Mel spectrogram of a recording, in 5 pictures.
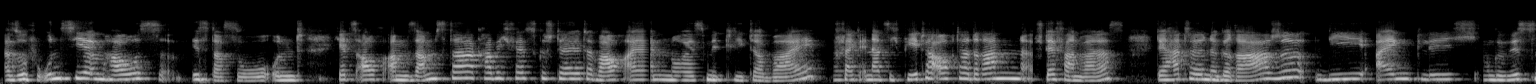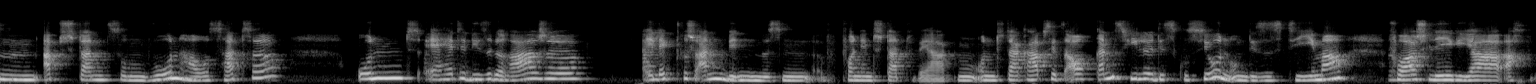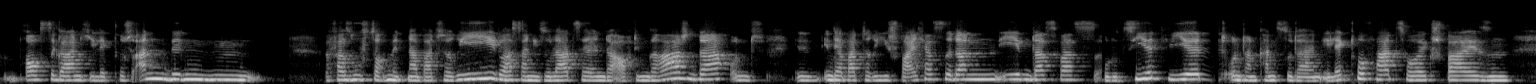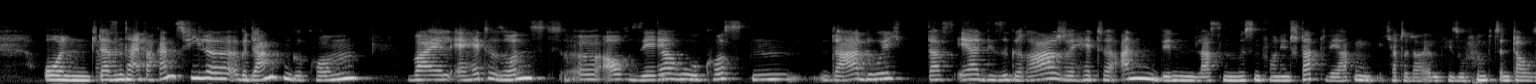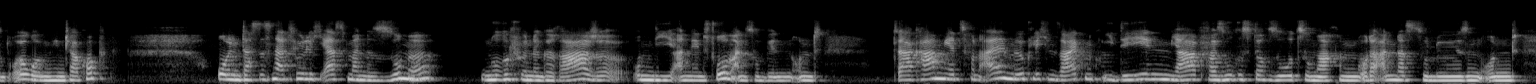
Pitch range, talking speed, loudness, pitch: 195-245 Hz, 145 wpm, -21 LUFS, 215 Hz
